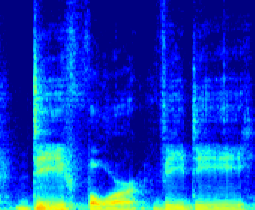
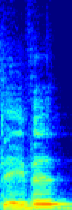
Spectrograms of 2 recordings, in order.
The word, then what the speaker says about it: D4vd: to this guy as D4 VD Anthony Burke. He he apparently goes by He says it is pronounced David, but D4VD is also an acceptable pronunciation.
